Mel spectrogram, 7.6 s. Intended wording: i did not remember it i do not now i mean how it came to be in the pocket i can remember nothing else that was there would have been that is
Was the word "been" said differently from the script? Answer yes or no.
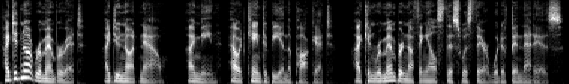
no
